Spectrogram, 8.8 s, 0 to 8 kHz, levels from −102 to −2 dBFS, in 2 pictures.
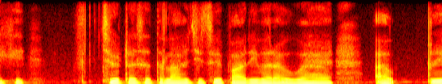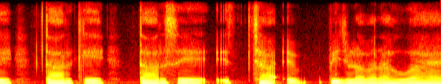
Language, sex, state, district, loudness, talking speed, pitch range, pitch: Hindi, male, Maharashtra, Solapur, -16 LUFS, 150 wpm, 155-165 Hz, 160 Hz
